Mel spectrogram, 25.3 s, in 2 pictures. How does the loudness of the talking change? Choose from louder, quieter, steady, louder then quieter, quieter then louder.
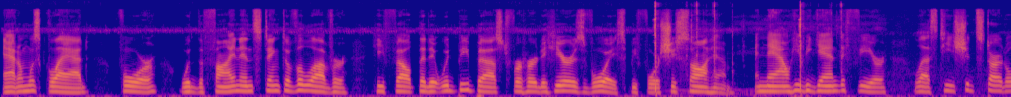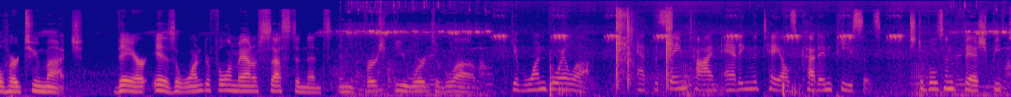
quieter.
